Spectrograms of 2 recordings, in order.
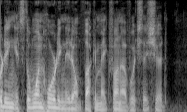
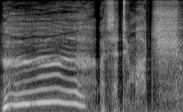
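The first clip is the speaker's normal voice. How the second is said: gasp, then a slow dramatic whisper; hammed-up hushed regret; mock-alarmed whisper; much slower than usual. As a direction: whisper it like a secret slipped out. Mock alarm at having overshared.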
